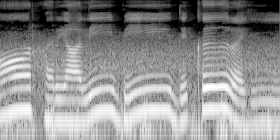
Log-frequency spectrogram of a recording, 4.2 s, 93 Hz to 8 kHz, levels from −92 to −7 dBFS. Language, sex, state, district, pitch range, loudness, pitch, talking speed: Hindi, female, Madhya Pradesh, Umaria, 170-240 Hz, -14 LUFS, 200 Hz, 70 wpm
